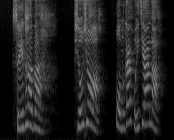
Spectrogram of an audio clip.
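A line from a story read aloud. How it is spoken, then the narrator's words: Shouting. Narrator (Chinese): 许梦欣冲着外甥女的房间喊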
